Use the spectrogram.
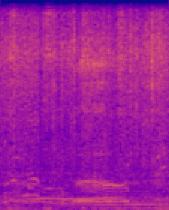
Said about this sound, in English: It is brown water. And that ain't good though. Yeah, when the cars are coming towards us with the water splashing. Yeah. We're currently going in the storm right now.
